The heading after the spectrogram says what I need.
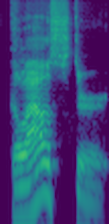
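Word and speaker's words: Gloucester: and Benjamin is from I think it's pronounced Glouster England same as Dr Foster who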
